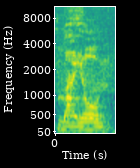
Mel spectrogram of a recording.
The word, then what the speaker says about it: Mahon: or the Sea of Mahon, M-A-H-O-N. And that turned into mayonnaise, that is coming from Mayon or Mahon, as the French don't pronounce the H.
